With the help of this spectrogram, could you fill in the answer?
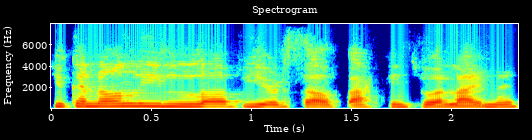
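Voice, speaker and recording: A woman's fairly high voice has a dark, mellow tone and a moderate pace, with dry, close sound, no echo and a quiet background. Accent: Spanish. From Mexico. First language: Spanish. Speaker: life coach and author. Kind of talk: casual interview.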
